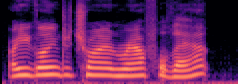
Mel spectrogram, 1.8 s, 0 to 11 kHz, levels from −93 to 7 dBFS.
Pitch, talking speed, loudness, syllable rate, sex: 245 Hz, 270 wpm, -17 LUFS, 6.7 syllables/s, female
